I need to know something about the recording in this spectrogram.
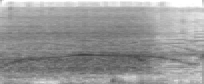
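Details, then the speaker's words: Schwintek RV bedroom slide-out binding on extend and retract: a steady motor whir changes pitch and drops as one side's motor stops while the other keeps running. Slide-out motors out of sync. "See, this side stopped. That side kept going."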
